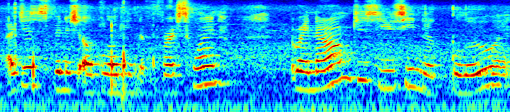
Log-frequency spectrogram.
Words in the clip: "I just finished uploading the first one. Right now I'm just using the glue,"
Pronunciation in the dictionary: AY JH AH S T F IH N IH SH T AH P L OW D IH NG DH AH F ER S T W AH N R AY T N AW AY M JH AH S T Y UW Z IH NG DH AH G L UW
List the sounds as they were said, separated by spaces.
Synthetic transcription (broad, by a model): AY JH AH S T F IH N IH SH AH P L OW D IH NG DH AH F ER S T W AH N R AY T N AW AY M JH AH S T Y UW Z IH NG DH AH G L UW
